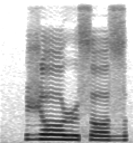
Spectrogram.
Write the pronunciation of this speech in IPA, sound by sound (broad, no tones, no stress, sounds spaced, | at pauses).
ʒ ɔ ɹ s ɔ z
